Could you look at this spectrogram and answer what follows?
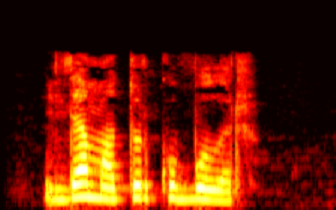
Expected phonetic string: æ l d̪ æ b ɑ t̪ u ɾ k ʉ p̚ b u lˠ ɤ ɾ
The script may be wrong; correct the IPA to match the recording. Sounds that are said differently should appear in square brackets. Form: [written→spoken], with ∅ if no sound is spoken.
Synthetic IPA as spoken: [æ→i] l d̪ æ [b→m] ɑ t̪ u ɾ k ʉ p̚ b u lˠ ɤ ɾ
